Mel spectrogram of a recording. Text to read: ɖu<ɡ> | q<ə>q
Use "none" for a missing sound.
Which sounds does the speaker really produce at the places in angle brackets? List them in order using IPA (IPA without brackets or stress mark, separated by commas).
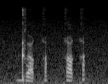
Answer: q, ə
